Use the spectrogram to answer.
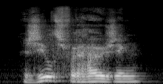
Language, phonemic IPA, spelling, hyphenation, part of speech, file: Dutch, /ˈzils.vərˌɦœy̯.zɪŋ/, zielsverhuizing, ziels‧ver‧hui‧zing, noun, Nl-zielsverhuizing.ogg
- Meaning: transmigration of the soul, reincarnation, metempsychosis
